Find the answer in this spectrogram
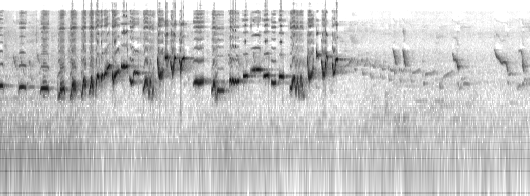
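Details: White-rumped shama pouring out a fast, varied song of rapid chattering notes and rising whistles for about seven seconds, then falling nearly silent apart from a few soft distant whistles.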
